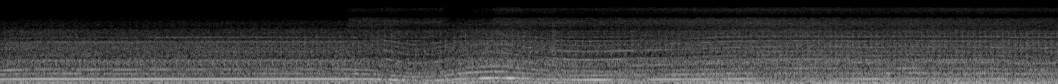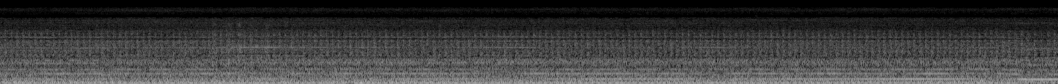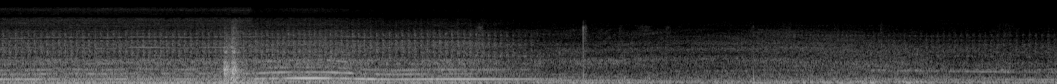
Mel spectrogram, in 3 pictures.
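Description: Autocar roll-off garbage truck's engine running at a steady raised speed while the hydraulic tarp arm works, its pitch sagging and recovering about four to six seconds in and again near the end. A single sharp clack about 23 seconds in, then the engine sound fades over the last few seconds.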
